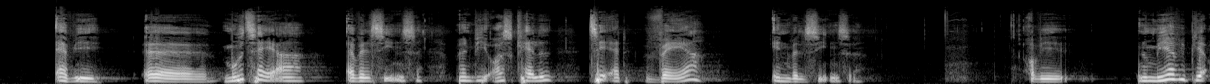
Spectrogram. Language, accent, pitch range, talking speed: Danish, native, 165-210 Hz, 110 wpm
